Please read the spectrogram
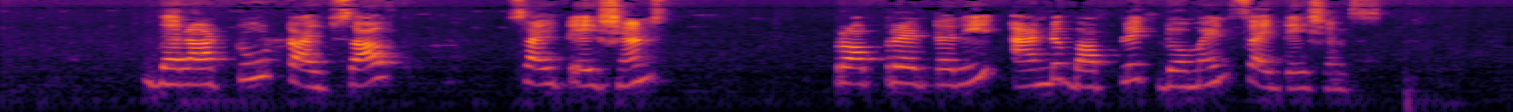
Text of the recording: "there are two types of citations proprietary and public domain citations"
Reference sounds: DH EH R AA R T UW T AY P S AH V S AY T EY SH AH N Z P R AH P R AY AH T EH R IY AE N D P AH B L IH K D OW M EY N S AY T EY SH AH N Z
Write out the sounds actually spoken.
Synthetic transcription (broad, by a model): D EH R AA R T UW T AY P S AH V S AY T EY SH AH N S P R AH P R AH T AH R IY AE N D B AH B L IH K D OW M EY N S AY T EY SH AH N S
